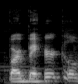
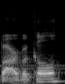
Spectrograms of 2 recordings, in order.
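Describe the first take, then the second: First: The name is said with four syllables. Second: The name is said with three syllables. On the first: The speaker calls it right. "Barbarical makes more sense" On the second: The speaker calls it wrong. "I do pronounce it completely wrong"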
